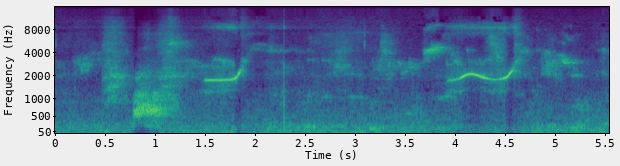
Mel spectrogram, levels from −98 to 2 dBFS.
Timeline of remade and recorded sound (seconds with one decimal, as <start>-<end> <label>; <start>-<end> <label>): 0.0-3.0 remade; 3.0-5.5 recorded

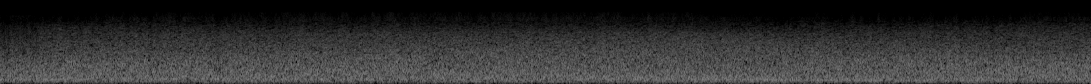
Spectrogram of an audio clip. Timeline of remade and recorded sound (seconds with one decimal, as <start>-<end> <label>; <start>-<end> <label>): 0.0-8.4 recorded; 8.4-9.4 remade; 9.4-10.9 recorded

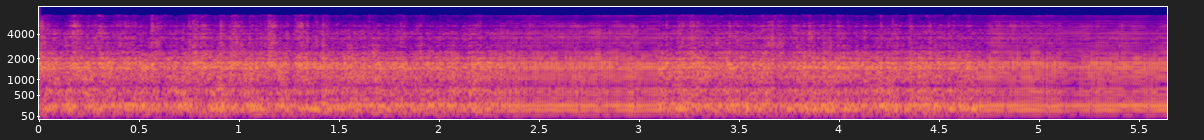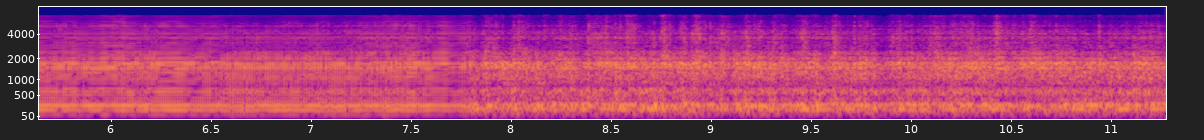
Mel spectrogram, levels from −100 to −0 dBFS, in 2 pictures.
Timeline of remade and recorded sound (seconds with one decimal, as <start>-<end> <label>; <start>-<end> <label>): 0.0-2.3 recorded; 2.3-3.1 remade; 3.1-4.7 recorded; 4.7-7.8 remade; 7.8-11.3 recorded

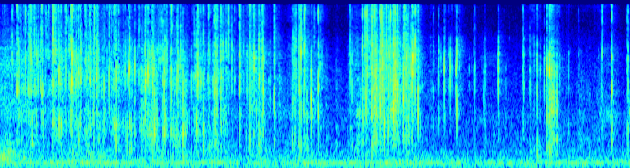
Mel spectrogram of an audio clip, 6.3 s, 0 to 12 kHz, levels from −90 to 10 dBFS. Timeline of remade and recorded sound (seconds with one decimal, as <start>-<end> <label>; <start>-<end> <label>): 0.0-1.6 recorded; 1.6-4.0 remade; 4.0-4.9 recorded; 4.9-5.4 remade; 5.4-6.3 recorded

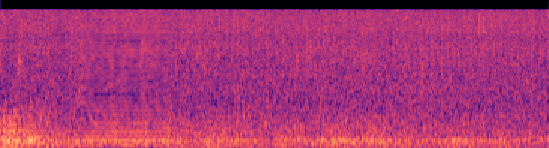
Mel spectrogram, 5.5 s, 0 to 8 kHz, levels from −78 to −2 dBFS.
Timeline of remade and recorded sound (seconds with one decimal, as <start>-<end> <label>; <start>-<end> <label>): 0.0-0.8 recorded; 0.8-1.7 remade; 1.7-5.5 recorded

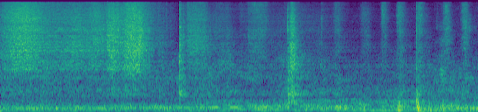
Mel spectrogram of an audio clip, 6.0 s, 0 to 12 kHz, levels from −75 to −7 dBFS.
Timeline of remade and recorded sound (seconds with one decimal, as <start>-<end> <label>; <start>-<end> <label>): 0.0-2.7 recorded; 2.7-5.4 remade; 5.4-6.0 recorded

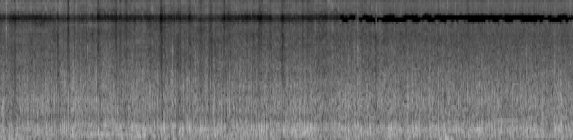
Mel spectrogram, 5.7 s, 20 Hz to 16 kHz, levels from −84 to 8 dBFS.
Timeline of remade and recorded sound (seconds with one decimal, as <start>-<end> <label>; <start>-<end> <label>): 0.0-3.4 remade; 3.4-5.7 recorded

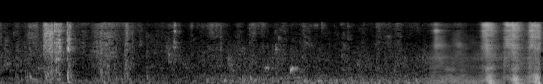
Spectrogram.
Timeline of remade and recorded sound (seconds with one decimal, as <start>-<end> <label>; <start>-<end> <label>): 0.0-4.3 recorded; 4.3-5.4 remade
